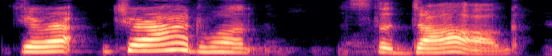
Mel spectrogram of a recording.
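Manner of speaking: high female voice. Reading a story aloud, voicing the woman's line in a woman's voice. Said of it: "I have to come up with a woman's voice".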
